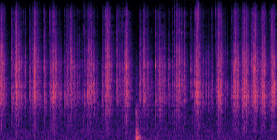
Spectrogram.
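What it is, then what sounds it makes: Plastic Rubik's cube. A plastic Rubik's cube is twisted and tapped with long nails, producing dry, bright clicking rattles in quick, uneven bursts. The clicks are short with almost no ring, and a brief low thud sounds once midway.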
